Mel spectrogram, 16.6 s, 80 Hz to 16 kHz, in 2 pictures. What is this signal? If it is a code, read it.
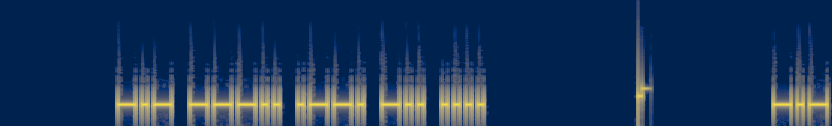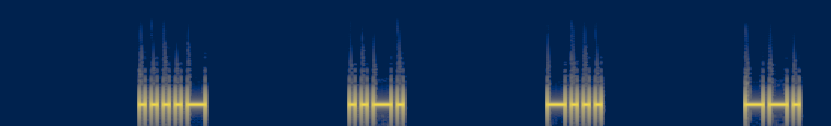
Morse code, heard as a keyed tone, about 20 wpm, spaced as for 9 wpm, 700 Hz. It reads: K8PDH K4FBG
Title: USA Call Signs - 5 Characters - 8x Character Spacing - 20wpm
